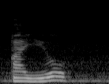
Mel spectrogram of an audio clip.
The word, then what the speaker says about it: kayo: Kayo. Kayo. That means you all, plural, more than once. First syllable ka, second syllable you. Kayo. Second syllable has the accent.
